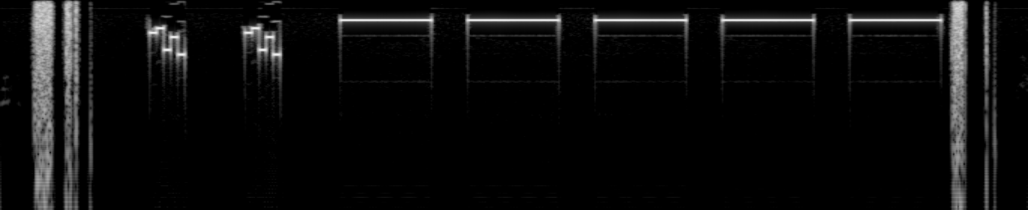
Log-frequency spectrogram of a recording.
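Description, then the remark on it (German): A radio pager alerting sequence from a dispatch centre in Saalfeld-Rudolstadt: short bursts of noise, quick pairs of rising beeps, then a repeating pattern of steady electronic tones with brief gaps, loud and clear with no talking. “Alarmierung?”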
